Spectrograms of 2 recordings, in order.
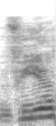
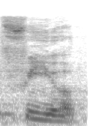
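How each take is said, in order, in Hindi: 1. यह शब्द v ध्वनि से शुरू होता है। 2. यह शब्द f ध्वनि से शुरू होता है। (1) "इसलिए हम इसे वियर नहीं पढ़ेंगे" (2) "वी को हम फ पढ़ते हैं, इसे हम पढ़ेंगे फियर"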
